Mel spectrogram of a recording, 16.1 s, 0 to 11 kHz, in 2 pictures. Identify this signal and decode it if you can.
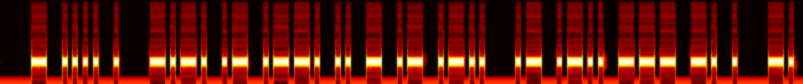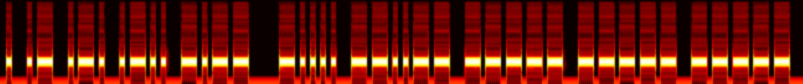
Morse code, heard as a keyed tone, about 23 wpm, 800 Hz. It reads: THE CAPITAL ALONE NEARLY 6,000
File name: morse mp3 / ANGLAIS texte clair 2 vitesse 22 mots minute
